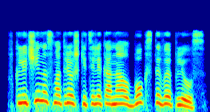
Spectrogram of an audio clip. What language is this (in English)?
Russian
